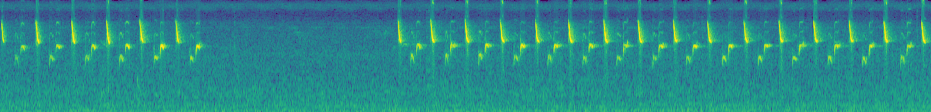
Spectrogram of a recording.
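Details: Male olive-backed tailorbird singing in lively, varied form: bursts of sharp, high chirps at about three per second, a two-second pause, then a longer steady run of the same bright notes. Used as training song for other birds.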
